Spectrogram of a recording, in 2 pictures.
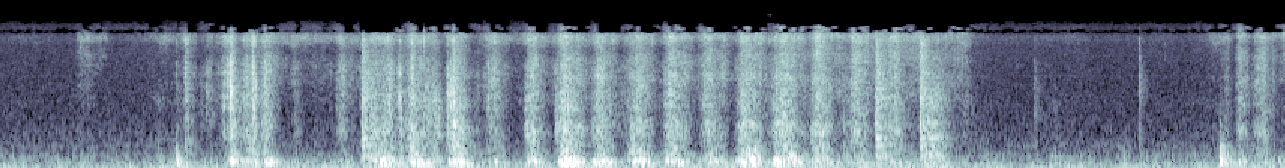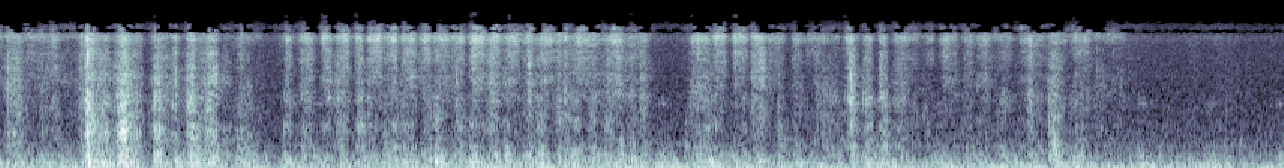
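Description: A foam pad rubs against a car's body panel with a soft swishing.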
